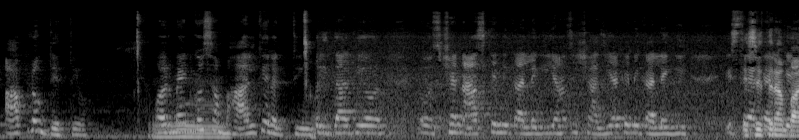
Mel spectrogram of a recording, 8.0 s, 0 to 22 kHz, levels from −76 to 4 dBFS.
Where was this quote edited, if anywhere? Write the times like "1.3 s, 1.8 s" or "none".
3.2 s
